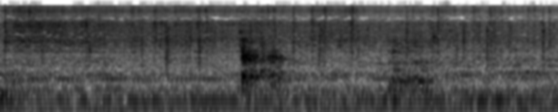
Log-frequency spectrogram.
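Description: Onion and garlic frying in oil with dried chili, cumin and chopped ginger: a steady, close sizzle with occasional stirring scrapes and one sharper clink.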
